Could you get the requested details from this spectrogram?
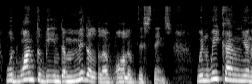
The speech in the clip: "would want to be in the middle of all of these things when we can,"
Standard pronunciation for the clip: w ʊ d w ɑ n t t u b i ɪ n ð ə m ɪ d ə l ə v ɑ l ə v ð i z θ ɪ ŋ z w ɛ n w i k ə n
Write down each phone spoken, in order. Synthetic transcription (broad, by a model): w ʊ d w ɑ n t t u b i ɪ n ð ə m ɪ d ə l ə v ɑ l ə v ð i s θ ɪ ŋ z w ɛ n w i k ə n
